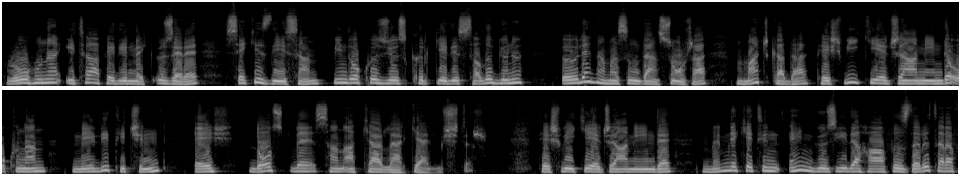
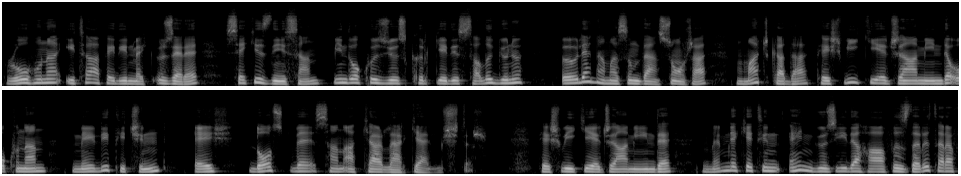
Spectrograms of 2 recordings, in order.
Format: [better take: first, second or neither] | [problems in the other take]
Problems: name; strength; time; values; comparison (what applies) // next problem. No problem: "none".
second | distortion; slight; 10 dB below the speech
